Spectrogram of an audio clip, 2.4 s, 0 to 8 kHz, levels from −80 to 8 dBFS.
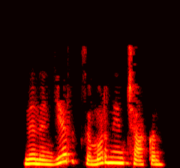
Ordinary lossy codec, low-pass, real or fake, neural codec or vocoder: MP3, 24 kbps; 7.2 kHz; real; none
